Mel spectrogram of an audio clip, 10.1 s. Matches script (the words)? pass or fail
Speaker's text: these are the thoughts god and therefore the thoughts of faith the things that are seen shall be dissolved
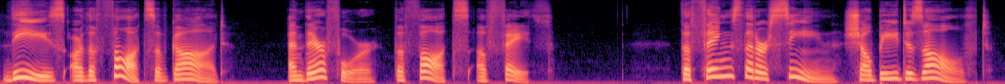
fail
